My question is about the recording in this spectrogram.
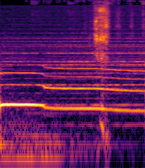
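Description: A wolf howl sound effect: one sustained, tonal howl that holds steady for about two seconds, with a slight step down in pitch partway through, heard alone.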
